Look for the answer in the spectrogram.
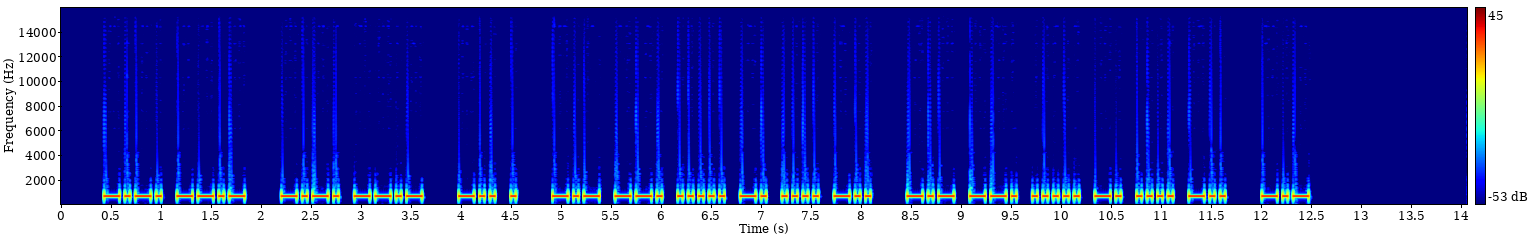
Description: Morse code, heard as a keyed tone, about 22 wpm, 700 Hz. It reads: CQ CQ DE KG5NHD KG5NHD K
